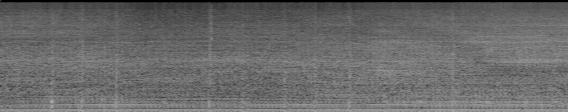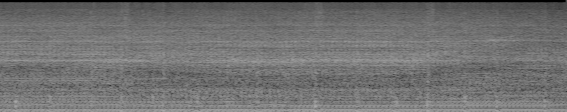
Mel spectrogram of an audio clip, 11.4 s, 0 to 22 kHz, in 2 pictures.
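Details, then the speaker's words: Honda CBR900 Fireblade SC33 four-cylinder, warmed up, revs raised onto main jet before balancing: ragged, uneven pulse; it had been running on three cylinders (number three); carburettors badly out of balance on all cylinders. "you see the car balance is absolutely miles out they're miles out on all of them so we'll get that addressed now"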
